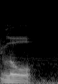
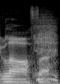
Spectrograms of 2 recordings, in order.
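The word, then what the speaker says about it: Laugher: I mean, the way it's spelled, it is Laffer, but yeah. – It is Law.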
